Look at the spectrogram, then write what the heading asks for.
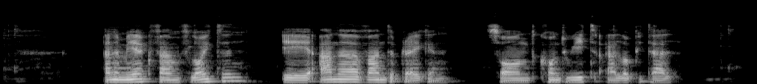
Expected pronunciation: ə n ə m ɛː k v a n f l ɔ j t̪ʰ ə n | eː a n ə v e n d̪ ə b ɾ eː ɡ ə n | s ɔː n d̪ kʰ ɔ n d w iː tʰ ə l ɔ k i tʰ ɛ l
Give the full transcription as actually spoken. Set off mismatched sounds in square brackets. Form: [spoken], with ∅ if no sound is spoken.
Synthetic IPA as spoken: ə n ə m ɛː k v a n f l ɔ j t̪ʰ ə n | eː a n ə v [a] n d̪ ə b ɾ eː ɡ ə n | s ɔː n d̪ kʰ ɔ n d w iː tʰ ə l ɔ [p] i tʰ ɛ l

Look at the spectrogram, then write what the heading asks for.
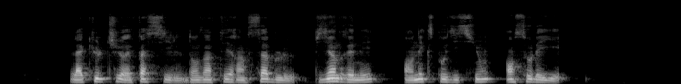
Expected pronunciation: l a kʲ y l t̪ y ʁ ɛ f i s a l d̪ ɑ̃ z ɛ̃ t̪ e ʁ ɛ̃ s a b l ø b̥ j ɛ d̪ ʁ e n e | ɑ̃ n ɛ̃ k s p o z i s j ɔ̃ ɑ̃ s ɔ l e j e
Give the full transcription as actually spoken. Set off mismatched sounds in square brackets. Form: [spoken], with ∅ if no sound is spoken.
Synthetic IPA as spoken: l a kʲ y l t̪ y ʁ ɛ f [a] s [i] l d̪ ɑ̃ z ɛ̃ t̪ e ʁ ɛ̃ s a b l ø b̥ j [ɛ̃] d̪ ʁ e n e | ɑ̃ n [ɛ] k s p o z i s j ɔ̃ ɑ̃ s ɔ l e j e

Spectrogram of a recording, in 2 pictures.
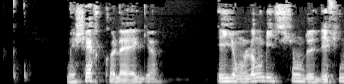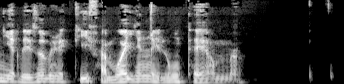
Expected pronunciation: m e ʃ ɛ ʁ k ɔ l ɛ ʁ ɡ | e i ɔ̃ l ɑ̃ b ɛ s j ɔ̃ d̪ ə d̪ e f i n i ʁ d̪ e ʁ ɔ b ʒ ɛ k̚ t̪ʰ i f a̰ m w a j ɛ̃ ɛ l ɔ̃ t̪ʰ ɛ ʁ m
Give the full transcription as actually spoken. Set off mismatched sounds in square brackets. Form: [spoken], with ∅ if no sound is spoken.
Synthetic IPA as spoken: m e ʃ ɛ ʁ k ɔ l ɛ [∅] ɡ | e [j] ɔ̃ l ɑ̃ b [i] s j ɔ̃ d̪ ə d̪ e f i n i ʁ d̪ e [z] ɔ b ʒ ɛ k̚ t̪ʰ i f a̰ m w a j ɛ̃ [e] l ɔ̃ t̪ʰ ɛ ʁ m

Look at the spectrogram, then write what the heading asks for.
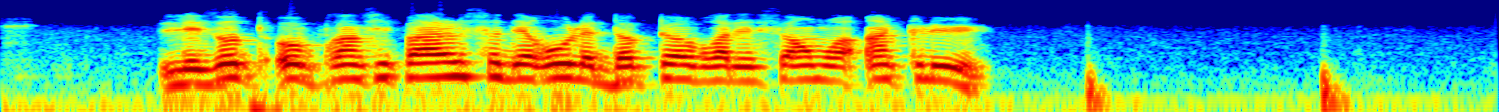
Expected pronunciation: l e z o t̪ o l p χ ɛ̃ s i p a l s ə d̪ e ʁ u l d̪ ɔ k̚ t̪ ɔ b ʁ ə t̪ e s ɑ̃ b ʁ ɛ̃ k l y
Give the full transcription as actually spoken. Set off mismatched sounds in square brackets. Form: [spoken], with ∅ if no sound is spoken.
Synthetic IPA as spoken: l e z o t̪ o [∅] p χ ɛ̃ s i p a l s ə d̪ e ʁ u l d̪ ɔ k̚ t̪ ɔ b ʁ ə [d̪] e s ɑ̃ b ʁ ɛ̃ k l y

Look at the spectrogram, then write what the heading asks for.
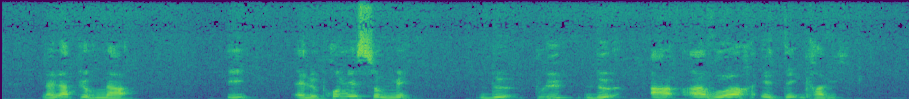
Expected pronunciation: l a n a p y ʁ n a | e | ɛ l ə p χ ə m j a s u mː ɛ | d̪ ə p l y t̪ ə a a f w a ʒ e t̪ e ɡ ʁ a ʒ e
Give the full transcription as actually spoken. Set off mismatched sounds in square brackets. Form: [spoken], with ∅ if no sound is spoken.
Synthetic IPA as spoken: l a n a p y ʁ n a | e | ɛ l ə p χ ə m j [e] s [ɔ] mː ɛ | d̪ ə p l y [d̪] ə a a [v] w a [ʁ] e t̪ e ɡ ʁ a [v] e

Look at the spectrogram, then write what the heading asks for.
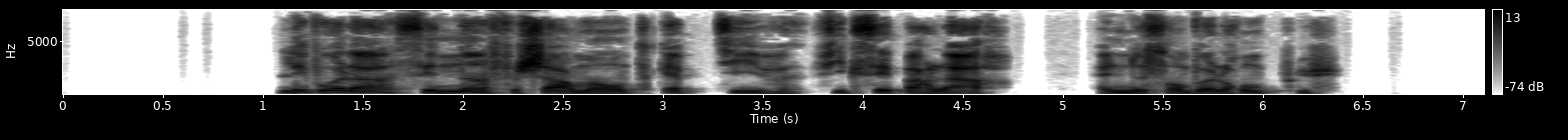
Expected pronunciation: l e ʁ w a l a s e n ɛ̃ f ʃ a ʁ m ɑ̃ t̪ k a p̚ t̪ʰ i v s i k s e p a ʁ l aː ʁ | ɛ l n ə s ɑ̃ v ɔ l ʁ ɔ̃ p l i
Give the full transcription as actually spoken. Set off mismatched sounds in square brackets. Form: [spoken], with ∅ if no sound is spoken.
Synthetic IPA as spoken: l e [v] w a l a s e n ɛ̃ f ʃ a ʁ m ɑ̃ t̪ k a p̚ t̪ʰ i v [f] i k s e p a ʁ l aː ʁ | ɛ l n ə s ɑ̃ v ɔ l ʁ ɔ̃ p l [y]

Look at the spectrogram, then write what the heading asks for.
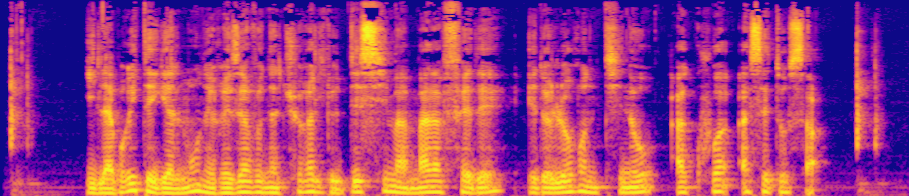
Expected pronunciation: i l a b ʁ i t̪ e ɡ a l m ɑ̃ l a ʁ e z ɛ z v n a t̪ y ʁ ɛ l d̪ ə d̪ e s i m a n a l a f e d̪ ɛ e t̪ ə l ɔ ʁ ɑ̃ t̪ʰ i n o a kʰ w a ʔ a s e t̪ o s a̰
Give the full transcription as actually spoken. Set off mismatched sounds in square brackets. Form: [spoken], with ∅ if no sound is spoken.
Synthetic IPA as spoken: i l a b ʁ i t̪ e ɡ a l m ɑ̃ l [e] ʁ e z ɛ [ʁ] v n a t̪ y ʁ ɛ l d̪ ə d̪ e s i m a [m] a l a f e d̪ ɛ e [d̪] ə l ɔ ʁ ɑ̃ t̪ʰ i n o a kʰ w a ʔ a s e t̪ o s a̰

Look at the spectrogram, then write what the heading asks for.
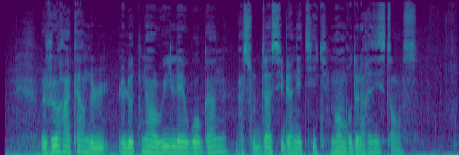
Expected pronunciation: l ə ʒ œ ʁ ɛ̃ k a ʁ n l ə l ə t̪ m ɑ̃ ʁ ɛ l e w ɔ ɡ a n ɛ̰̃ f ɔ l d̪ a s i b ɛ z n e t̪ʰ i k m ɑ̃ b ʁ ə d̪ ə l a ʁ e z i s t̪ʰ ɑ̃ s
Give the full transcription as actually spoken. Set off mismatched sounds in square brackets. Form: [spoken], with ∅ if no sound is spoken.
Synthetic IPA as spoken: l ə ʒ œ ʁ ɛ̃ k a ʁ n l ə l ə t̪ [n] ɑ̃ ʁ [i] l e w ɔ ɡ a n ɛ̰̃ [s] ɔ l d̪ a s i b ɛ [ʁ] n e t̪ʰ i k m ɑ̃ b ʁ ə d̪ ə l a ʁ e z i s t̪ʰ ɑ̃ s

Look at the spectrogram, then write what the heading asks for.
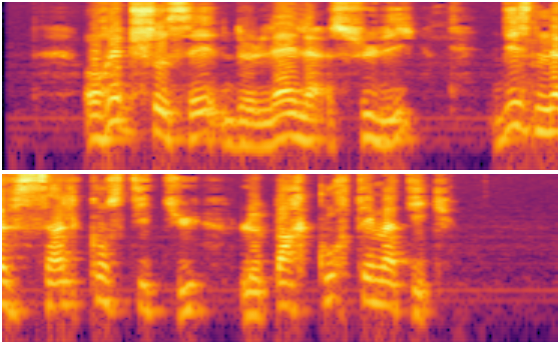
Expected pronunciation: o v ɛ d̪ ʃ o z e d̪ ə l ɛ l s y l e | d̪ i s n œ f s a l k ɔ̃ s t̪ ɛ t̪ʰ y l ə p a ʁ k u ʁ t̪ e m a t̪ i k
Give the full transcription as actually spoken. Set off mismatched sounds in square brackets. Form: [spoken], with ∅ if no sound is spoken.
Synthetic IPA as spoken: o [ʁ] ɛ d̪ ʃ o [s] e d̪ ə l ɛ l s y l [i] | d̪ i [z] n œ f s a l k ɔ̃ s t̪ [i] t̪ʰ y l ə p a ʁ k u ʁ t̪ e m a t̪ i k

